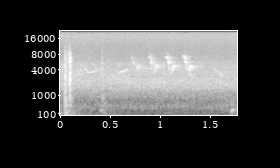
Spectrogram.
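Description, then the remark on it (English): A truck door unlatches with one sharp click, followed by a few faint, high squeaking chirps as it swings open, opened from the outside by a hand reaching out of the window. The sound is quiet, with no one talking. “Put your hand out of the window and open the door from the outside.”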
